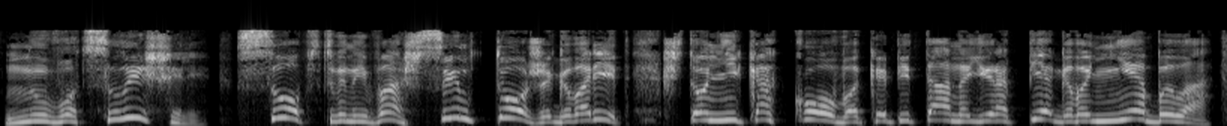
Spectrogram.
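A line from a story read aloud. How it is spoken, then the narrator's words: Laughing shout. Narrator (Russian): Ипполит расхохотался на ответ Гани и прокричал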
